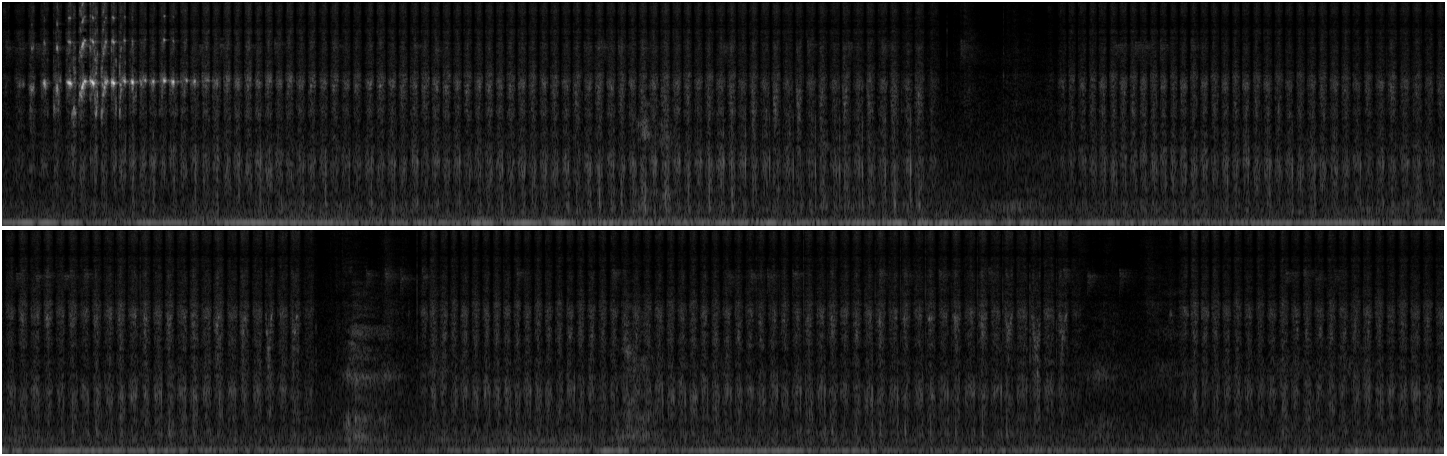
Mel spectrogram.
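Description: A ragwort hand-drill spindle, set in a hazel host spindle, rubs into a clematis hearth board as it is spun back and forth between the palms, grinding out dust toward a friction-fire ember. It starts louder, with a high squeak, for the first two seconds, then settles into a steady dry rubbing broken by three short pauses.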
